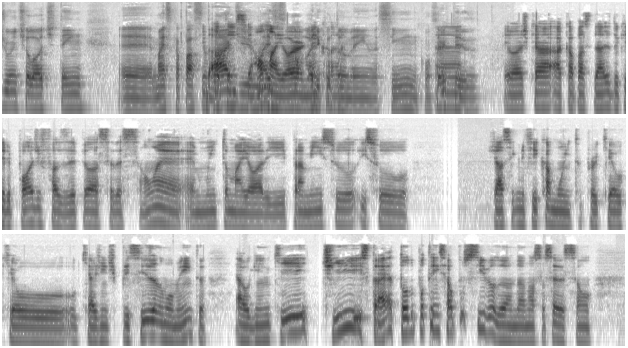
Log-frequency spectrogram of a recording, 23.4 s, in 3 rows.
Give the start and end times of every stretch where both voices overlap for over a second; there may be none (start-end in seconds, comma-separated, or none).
2.5-4.4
